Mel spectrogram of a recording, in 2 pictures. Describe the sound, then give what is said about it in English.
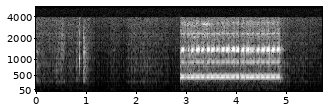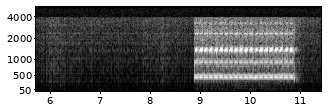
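Two long electronic ringback tones, each about two seconds with steady harmonic buzz, separated by several seconds of quiet line hiss, heard through a phone line as an outgoing call rings. “It's ringing.”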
